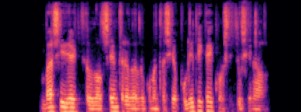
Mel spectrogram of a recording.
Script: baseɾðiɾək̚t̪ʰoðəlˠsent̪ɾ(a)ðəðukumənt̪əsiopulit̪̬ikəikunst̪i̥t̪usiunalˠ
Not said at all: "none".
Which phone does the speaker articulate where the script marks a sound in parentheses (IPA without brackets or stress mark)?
ə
